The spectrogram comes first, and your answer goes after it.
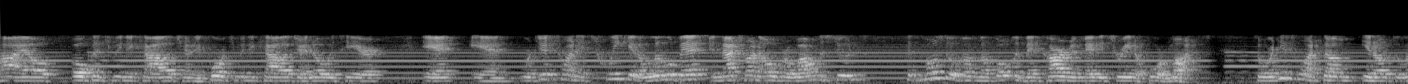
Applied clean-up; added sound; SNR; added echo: none; Wind instrument, woodwind instrument; 11 dB; reverberation time 0.4 s.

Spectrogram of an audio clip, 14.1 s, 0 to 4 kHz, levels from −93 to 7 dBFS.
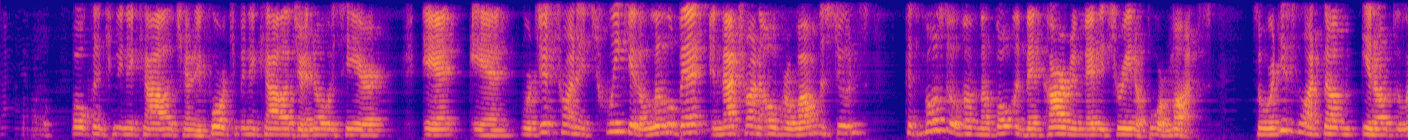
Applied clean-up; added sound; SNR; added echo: neural mask model DeepFilterNet 3.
